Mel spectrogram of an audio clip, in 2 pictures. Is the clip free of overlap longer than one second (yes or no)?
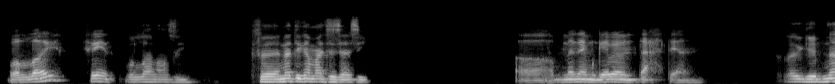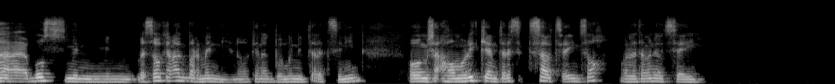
yes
